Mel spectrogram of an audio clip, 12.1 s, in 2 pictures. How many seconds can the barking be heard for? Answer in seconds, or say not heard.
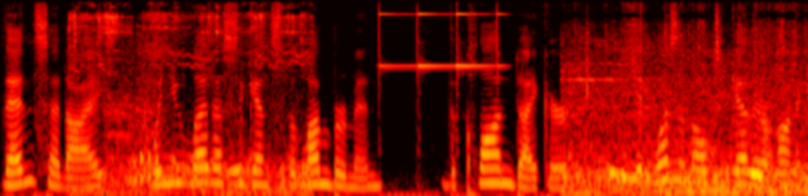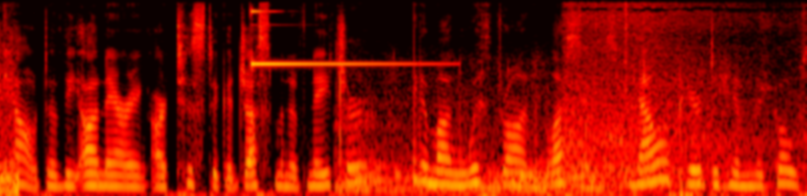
not heard.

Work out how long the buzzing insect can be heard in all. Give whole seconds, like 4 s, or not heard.
2 s.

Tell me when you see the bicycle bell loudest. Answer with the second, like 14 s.
8 s.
